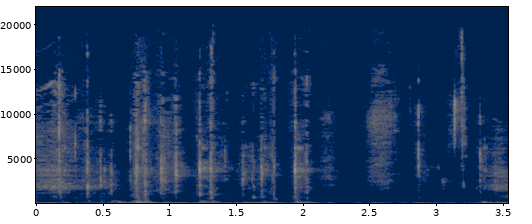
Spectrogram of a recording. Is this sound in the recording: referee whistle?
no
